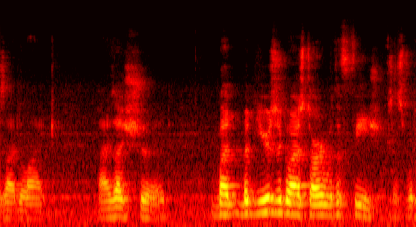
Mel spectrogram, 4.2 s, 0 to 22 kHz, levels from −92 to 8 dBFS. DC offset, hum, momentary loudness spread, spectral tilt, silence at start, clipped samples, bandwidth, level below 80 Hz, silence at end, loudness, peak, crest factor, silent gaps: under 0.1%; none; 17 LU; -6.5 dB/octave; 0 s; under 0.1%; 12 kHz; -60 dBFS; 0 s; -25 LUFS; -8 dBFS; 16 dB; none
